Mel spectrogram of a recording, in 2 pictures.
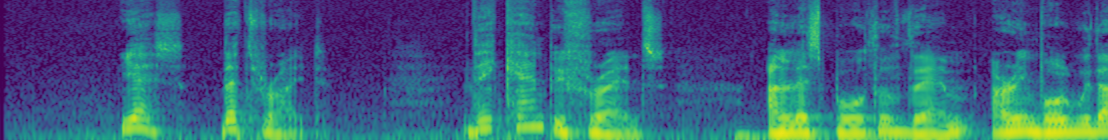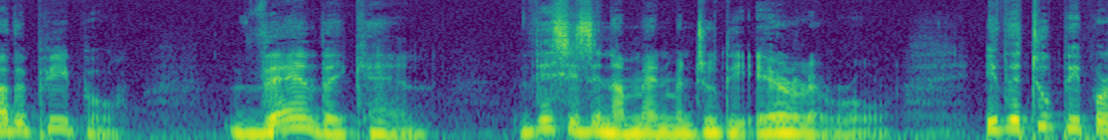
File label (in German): ENG Akzent Italienisch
